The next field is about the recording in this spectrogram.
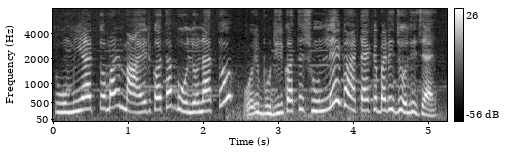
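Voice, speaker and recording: A woman voicing a grasping village wife and doting mother in a cartoon story, chatty and sharp-tongued. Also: high-pitched, expressive, fairly quick, slight background noise. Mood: spiteful. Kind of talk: Bengali cartoon story voice acting.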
